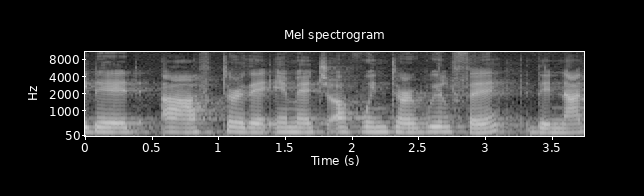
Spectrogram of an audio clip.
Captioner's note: speaking in foreign language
